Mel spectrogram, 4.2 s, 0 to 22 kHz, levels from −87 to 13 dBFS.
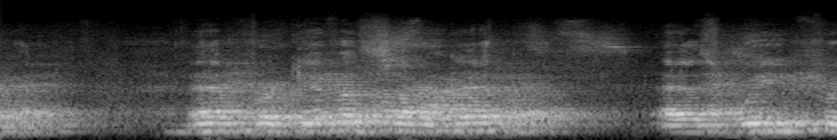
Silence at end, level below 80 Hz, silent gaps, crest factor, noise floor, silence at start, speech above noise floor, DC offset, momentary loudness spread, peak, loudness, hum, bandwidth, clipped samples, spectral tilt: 0 s; -66 dBFS; none; 14 dB; -38 dBFS; 0 s; 26 dB; under 0.1%; 14 LU; -2 dBFS; -14 LUFS; none; 11 kHz; under 0.1%; -6 dB/octave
